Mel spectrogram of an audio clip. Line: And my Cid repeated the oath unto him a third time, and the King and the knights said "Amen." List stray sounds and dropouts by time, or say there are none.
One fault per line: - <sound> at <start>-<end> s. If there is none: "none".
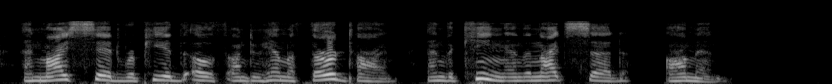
none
